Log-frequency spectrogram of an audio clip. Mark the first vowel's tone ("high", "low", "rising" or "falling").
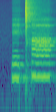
low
